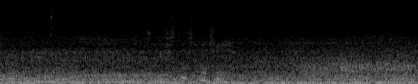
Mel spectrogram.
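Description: Steady low rumble of vehicle traffic, with a low engine hum that drops away about a second and a half in.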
